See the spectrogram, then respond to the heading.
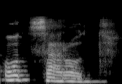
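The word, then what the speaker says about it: אוצרות: Tenemos una palabra hebrea que se pronuncia otzarot. Vamos a poner aquí. A esto se le llama otzarot.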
